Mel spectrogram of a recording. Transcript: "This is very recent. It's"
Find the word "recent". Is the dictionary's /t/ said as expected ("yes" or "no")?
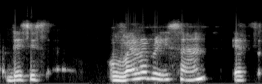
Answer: yes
